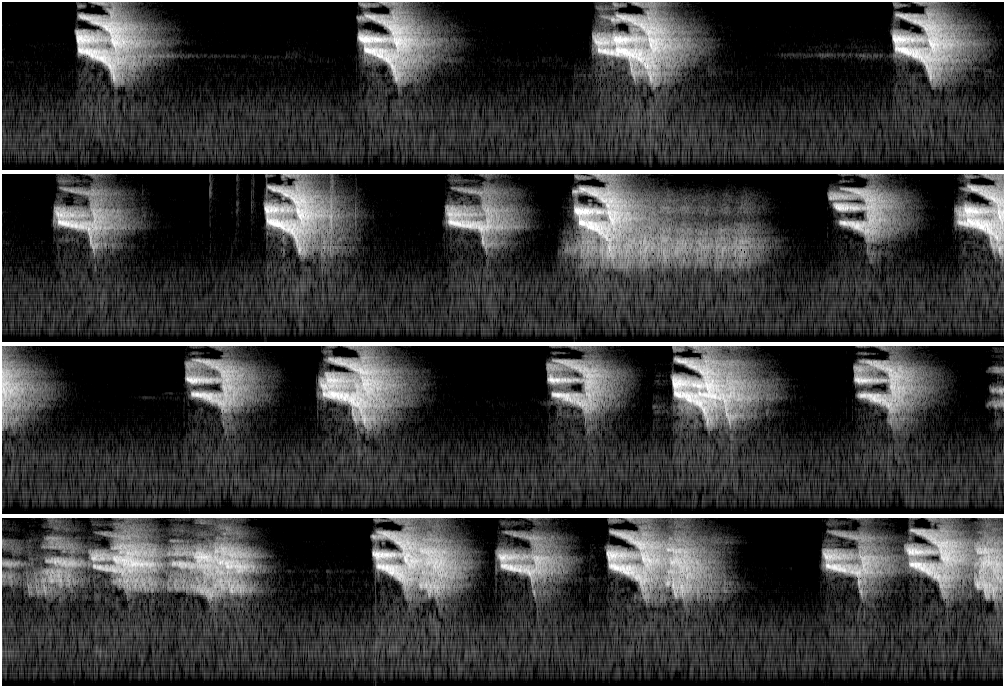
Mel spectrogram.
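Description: A bird calling again and again with short, high notes that drop quickly in pitch, about one every second or two and often in pairs. About halfway through, a rougher call trails after one of the notes. Later, a jumble of quicker chirps fills a couple of seconds.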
